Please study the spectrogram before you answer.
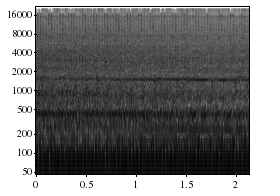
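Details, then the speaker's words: Built Subaru STI first start on a new base map, checking for coolant leaks: smooth, even idle with steady low rumble, no ticks, knocks or misses; engine healthy. "so smooth shout out to Josh for the immaculate base map nailed it first try"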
